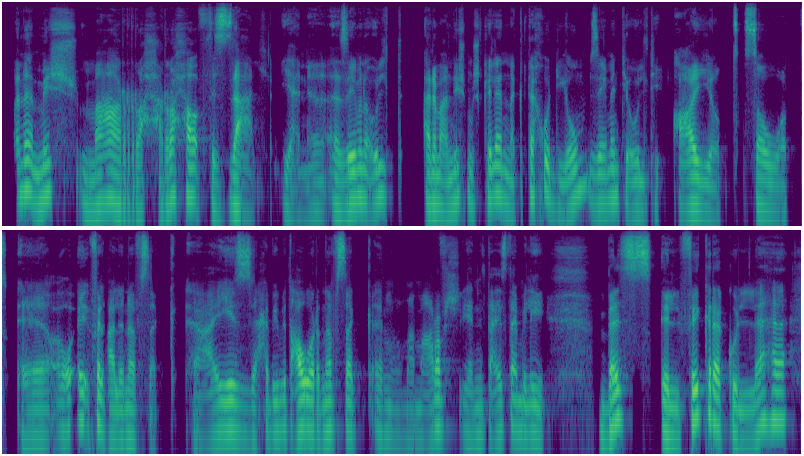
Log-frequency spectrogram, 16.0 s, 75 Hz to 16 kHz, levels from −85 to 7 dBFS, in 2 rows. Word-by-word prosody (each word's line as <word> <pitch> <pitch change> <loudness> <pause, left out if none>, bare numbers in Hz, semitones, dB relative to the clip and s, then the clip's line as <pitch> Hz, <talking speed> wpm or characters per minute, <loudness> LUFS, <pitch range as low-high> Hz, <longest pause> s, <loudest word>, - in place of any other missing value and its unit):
أنا 175 +3 +1
مش 155 +5 -3
مع 130 +3 +1
الرحرحة 120 - -1
في - - -12
الزعل، - - +5 0.3
يعني 95 +4 -10
أن - - -11
أنا 115 +2 -6
زي 125 +5 +3
ما 145 - -1
أنا 140 - -3
قُلت 150 +3 -7 0.2
أنا 125 -1 +3
ما 125 - -1
عنديش 130 +7 -6
مشكلة 145 +4 -2
إنّك 135 -6 -6
تاخد 150 -4 -3
يوم 135 - -4
زي 130 0 -3
ما 145 - -5
أنتِ 150 - -7
قُلتِ 110 0 -9 0.2
عيّط 115 -2 -1
صوّت 105 -4 -1
آآ 110 +1 -4
اق 125 +2 -3
اقفل 160 -2 +1
على 110 -1 -1
نفسك، 110 -1 -3
عايز 120 +3 0
يا 115 - -6
حبيبي 130 0 -6
تعوّر 130 -3 +4
نفسك 130 -1 +1
آآ 120 - -7
م 110 -2 -16
م 105 0 -15
ما 105 - -12
أعرفش 140 +5 -3
يعني 115 -3 -10
أنت 115 - -10
عايز 125 +3 -3
تعمل 125 -2 -4
إيه، 120 -3 -5 0.5
بس 160 +8 +7
الفكرة 120 +10 +4
كلها 140 +8 -1
125 Hz, 185 wpm, -25 LUFS, 110-140 Hz, 0.5 s, بس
